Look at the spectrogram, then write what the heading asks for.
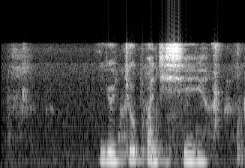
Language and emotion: Russian, neutral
